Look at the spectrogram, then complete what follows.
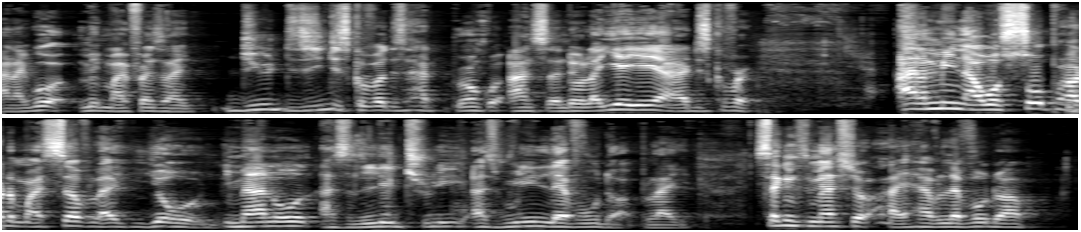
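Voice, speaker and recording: The speech is very fast and animated in tone. The pitch varies in an ordinary way. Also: man. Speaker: podcast host. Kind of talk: personal storytelling.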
